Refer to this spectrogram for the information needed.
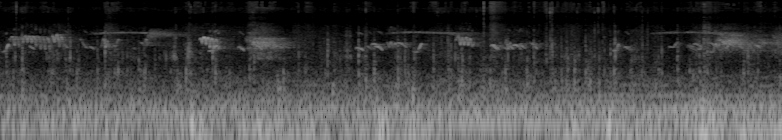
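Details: Newly hatched chicken chicks peeping: short high chirps in loose clusters, some rising and falling, scattered through the stretch over a steady low rumbling hum.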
